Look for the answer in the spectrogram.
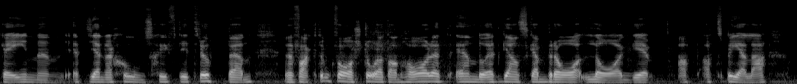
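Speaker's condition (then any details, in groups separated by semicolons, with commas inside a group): No condition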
